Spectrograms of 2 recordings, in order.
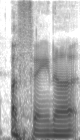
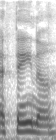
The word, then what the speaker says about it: Athena: Athena. I know, it's a feat. Athena and TH, Adrian. like a TH sound. Like an F F- sound.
